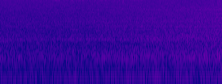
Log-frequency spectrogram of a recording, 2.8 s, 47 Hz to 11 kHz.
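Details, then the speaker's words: Land Rover Discovery 2 (2001) heater/AC blower motor, replaced with a unit from a 2005 model after the old one showed a burn mark and wouldn't run: steady even air rush with low hum on low fan, no rattles; new blower working normally. "guys hear that I got air coming down from the bottom as well all my controls work low fan and she's off right there low looking perfect"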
